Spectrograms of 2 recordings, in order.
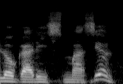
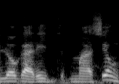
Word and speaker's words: logaritmación: Porque algunos acostumbran a tener un errorcito en su pronunciación y le llaman logarismación. Y no, es logaritmación con T.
